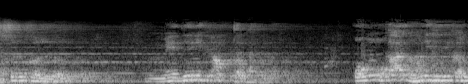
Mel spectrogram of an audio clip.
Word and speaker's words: ওঙ্কার: ওঙ্কার ধ্বনিটি নাদধ্বনি, নাভি অঞ্চল থেকে ওঙ্কার ধ্বনির উচ্চারণ হয়। অ যুক্ত উ যুক্ত ম, তিনটি অক্ষরের সমাহারে ওঙ্কার।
